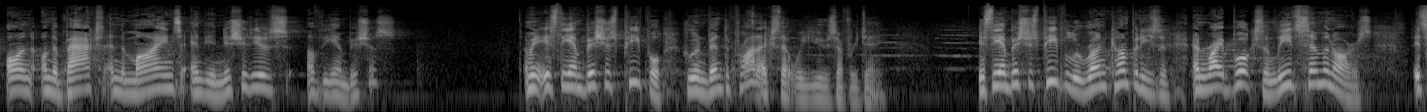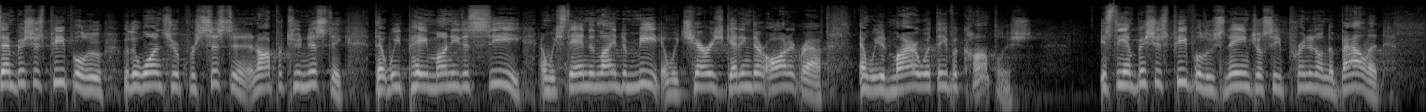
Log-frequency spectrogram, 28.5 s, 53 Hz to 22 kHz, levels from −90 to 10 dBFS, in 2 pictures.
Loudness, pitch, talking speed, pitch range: -29 LUFS, 205 Hz, 195 wpm, 170-225 Hz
